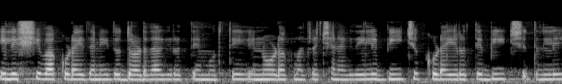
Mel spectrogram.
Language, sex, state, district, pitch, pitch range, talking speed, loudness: Kannada, female, Karnataka, Chamarajanagar, 230 Hz, 230-240 Hz, 180 wpm, -16 LUFS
